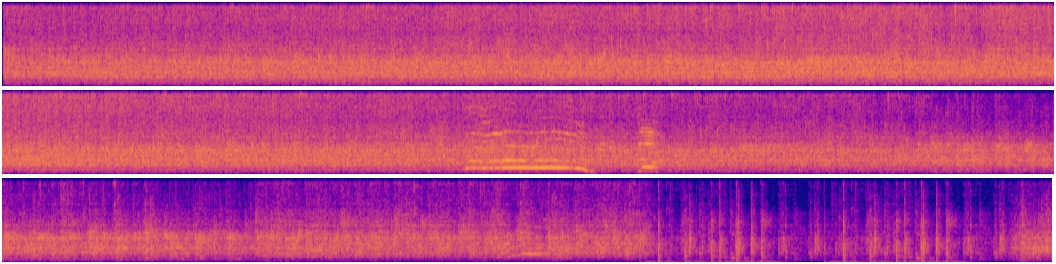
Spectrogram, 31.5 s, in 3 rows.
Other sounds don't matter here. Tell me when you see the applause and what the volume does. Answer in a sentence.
The applause can be heard from 0.0 to 31.5 s, getting quieter.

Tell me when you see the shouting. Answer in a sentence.
The shouting can be heard from 15.1 to 17.1 s.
